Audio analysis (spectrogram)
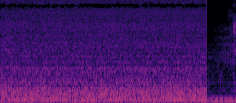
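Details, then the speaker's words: RV furnace removed for bench test: fan runs and a click is heard but the igniter never lights the propane, steady blower rush then cutout; sail and high-limit switches test good, fault traced to the control board. "kick it on listen for the click okay i just heard the click it's not letting the gas through i guess i still have more work to do"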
